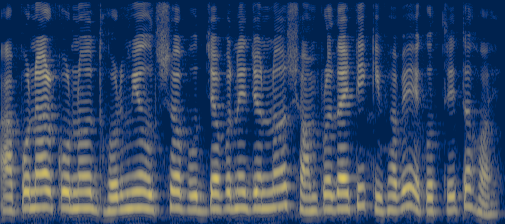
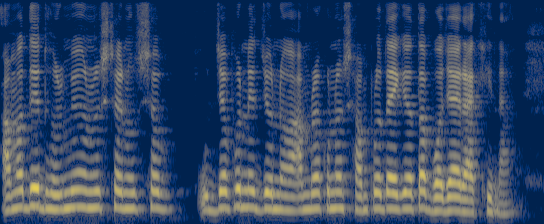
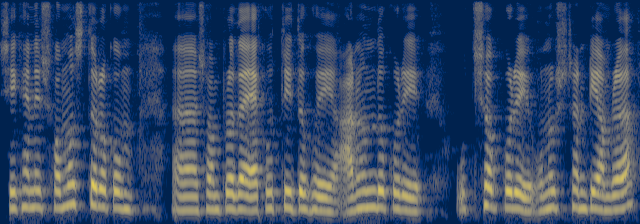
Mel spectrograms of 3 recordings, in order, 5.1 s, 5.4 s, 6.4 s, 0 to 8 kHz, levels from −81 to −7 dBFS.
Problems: constant background noise, background conversations at intervals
